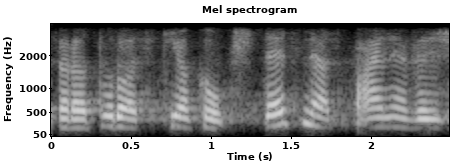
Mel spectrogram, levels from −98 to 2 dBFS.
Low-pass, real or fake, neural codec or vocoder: 3.6 kHz; fake; codec, 16 kHz, 1.1 kbps, Voila-Tokenizer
